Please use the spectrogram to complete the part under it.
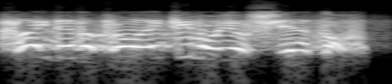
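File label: Serbian bomb failure mood high, speech; War Thunder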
